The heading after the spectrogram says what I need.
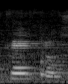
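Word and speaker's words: Πέτρος: Jesús conoció su nombre, en arameo le llamó Cefas, es decir, Pedro, y en griego este nombre se pronuncia Petros, es decir, Pedro.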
